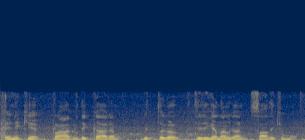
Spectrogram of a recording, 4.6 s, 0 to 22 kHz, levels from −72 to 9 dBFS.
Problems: constant background noise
